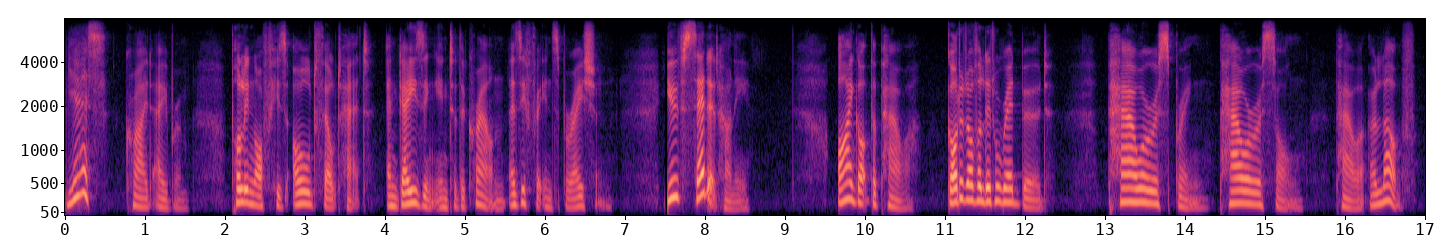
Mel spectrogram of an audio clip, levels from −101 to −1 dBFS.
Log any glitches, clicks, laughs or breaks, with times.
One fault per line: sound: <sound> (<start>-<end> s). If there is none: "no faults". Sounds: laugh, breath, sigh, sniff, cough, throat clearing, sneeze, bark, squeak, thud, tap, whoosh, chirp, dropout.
sound: dropout (7.5-7.5 s)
